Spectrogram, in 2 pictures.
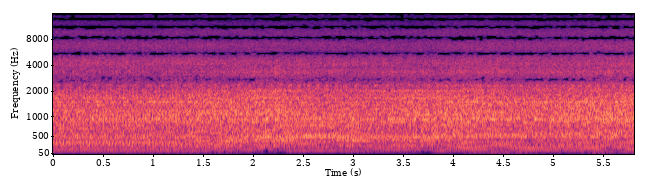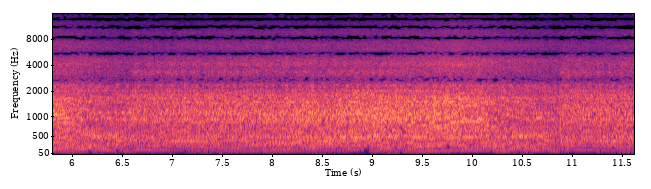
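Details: Volkswagen Beetle TDI diesel idling with an unknown light, fairly regular tick about four per second over the clatter, most apparent at 26 seconds.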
